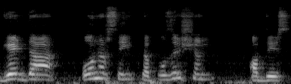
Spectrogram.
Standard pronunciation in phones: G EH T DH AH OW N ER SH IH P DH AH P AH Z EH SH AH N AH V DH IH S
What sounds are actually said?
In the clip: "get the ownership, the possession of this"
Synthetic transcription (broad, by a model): G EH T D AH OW N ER S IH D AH P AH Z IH SH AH N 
